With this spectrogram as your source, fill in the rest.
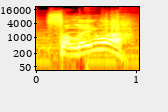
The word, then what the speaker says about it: Salewa: Salewa. Yeah. Is that how you pronounce it?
